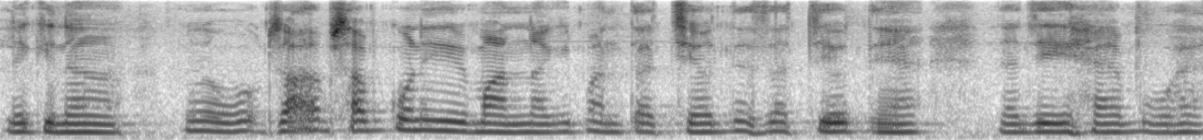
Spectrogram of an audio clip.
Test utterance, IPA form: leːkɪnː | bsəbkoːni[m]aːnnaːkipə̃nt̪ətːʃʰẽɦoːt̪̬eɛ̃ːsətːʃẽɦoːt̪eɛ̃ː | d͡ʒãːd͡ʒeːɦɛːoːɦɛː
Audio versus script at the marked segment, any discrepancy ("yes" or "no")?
no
